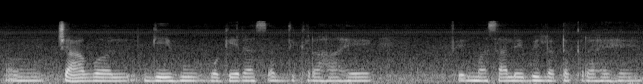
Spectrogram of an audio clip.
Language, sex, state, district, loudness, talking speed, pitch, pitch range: Hindi, female, Maharashtra, Mumbai Suburban, -15 LUFS, 130 wpm, 170 Hz, 165-175 Hz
